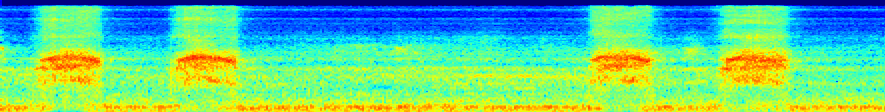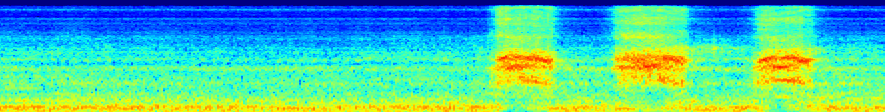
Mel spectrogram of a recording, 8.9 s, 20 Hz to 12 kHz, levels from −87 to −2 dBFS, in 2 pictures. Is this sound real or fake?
fake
